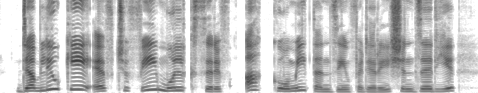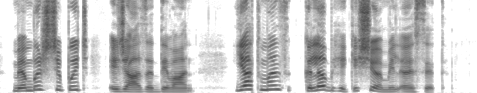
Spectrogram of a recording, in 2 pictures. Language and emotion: Kashmiri, neutral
